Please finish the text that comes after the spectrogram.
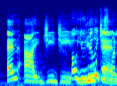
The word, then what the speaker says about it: Niggun: But it's pronounced Niggoon, like goon at the end.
